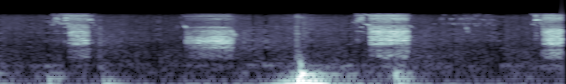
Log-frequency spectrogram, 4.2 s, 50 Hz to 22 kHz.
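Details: Barn owl, night of 17 September 2019 near midnight, male arriving carrying a mouse: several rough hissing bursts roughly a second apart over a noisy background with a low thud in between.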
